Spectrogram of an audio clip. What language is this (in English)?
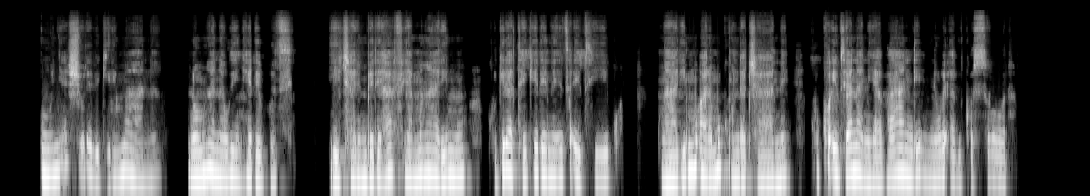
Rundi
